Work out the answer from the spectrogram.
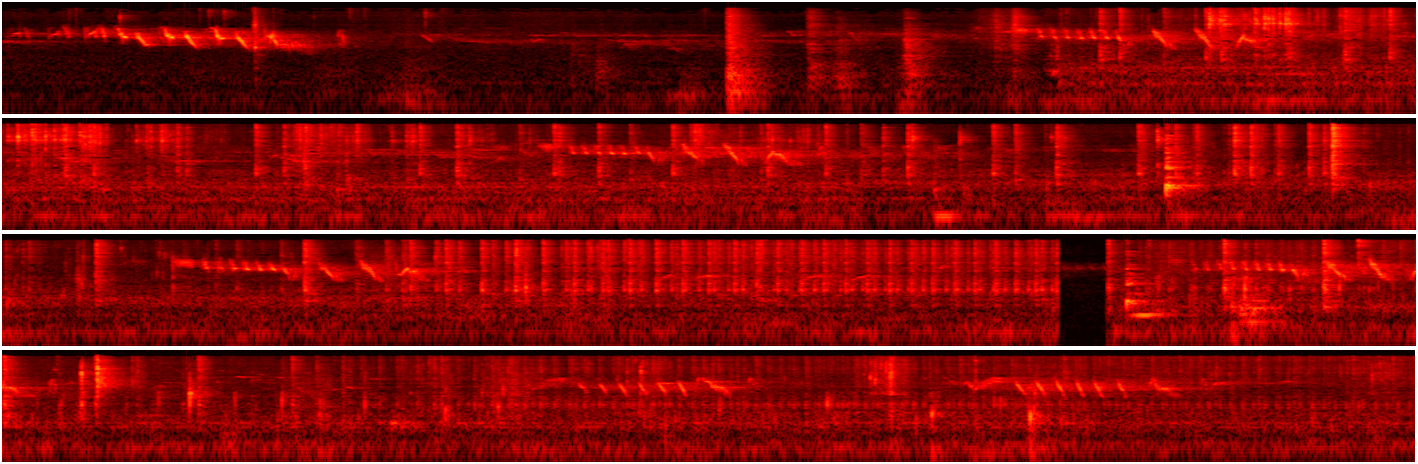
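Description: A small bird repeating a short falling trill roughly every five seconds, with scattered light clicks and knocks in between.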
